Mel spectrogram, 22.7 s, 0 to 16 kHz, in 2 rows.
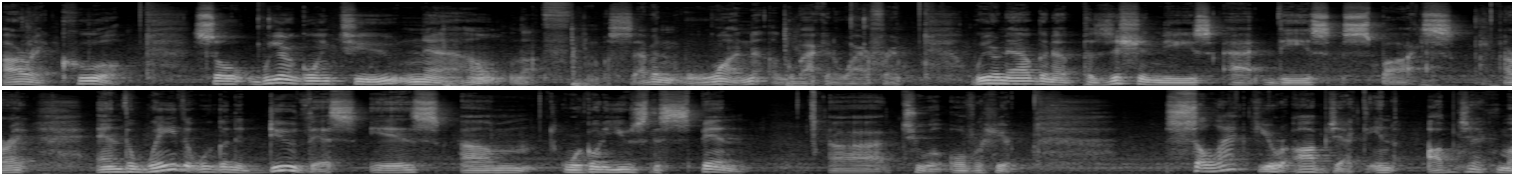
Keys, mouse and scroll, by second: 1.9-3.3 drag, 3.3 KP_7, 4.3 KP_1, 5.8 z, 10.9 middle click, 12.1-15.0 middle drag.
